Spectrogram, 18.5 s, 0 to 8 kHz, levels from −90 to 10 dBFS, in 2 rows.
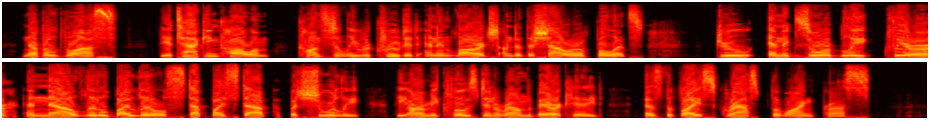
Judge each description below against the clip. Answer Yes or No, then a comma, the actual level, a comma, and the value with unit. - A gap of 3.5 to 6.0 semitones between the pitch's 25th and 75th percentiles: No, average, 3.0 semitones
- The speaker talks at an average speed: No, slow, 130 wpm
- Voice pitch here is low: No, high, 190 Hz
